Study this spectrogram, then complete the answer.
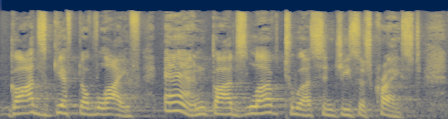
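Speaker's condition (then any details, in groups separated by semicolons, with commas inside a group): No condition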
